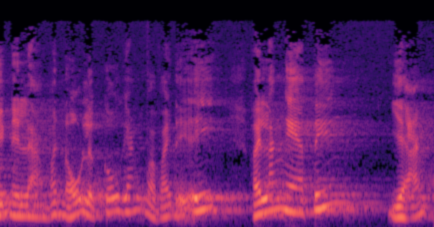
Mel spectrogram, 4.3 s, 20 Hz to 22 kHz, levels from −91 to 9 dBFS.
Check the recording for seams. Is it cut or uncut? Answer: uncut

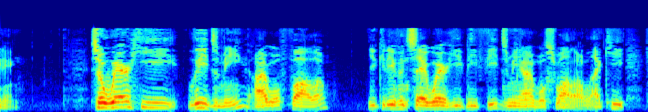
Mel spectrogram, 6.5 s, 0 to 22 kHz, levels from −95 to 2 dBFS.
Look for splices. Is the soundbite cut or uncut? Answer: cut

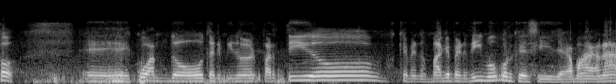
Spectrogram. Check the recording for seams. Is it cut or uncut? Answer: uncut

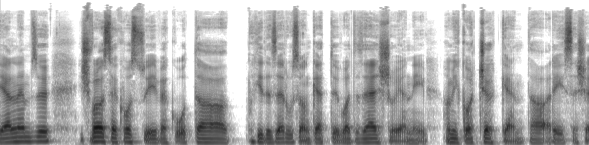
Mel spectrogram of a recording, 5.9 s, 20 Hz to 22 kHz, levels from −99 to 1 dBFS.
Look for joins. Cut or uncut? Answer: cut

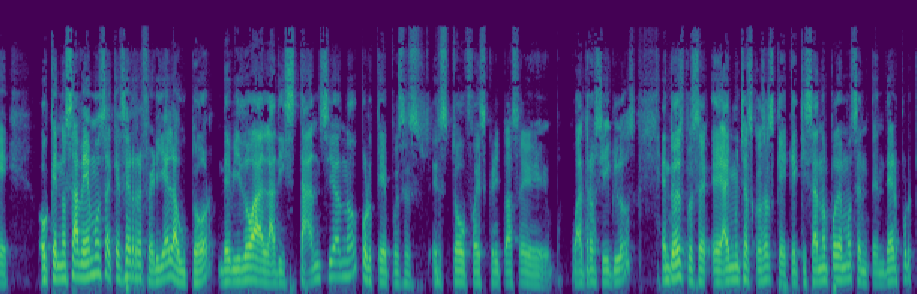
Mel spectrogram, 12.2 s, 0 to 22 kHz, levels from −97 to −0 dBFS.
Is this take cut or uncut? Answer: uncut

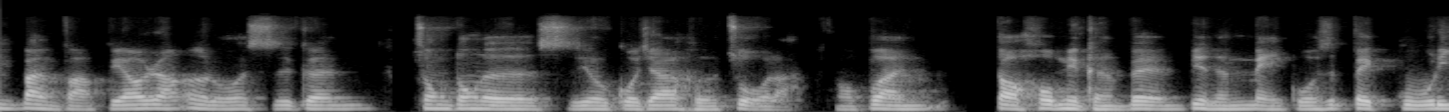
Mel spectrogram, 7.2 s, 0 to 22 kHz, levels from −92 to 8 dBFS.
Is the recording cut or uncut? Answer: cut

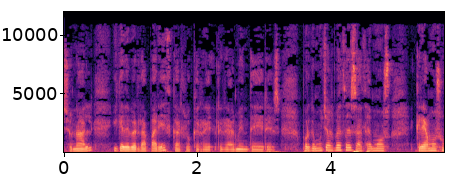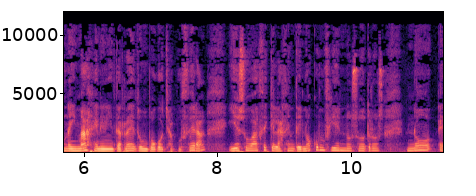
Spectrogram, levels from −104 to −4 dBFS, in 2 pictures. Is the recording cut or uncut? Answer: uncut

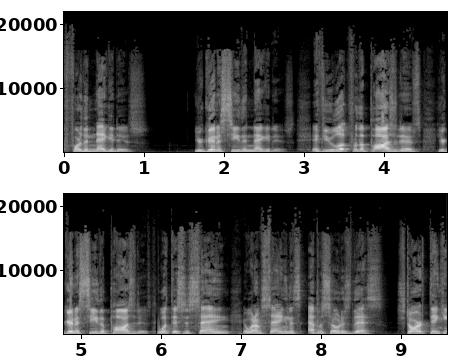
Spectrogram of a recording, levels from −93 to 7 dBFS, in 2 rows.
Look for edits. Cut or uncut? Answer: uncut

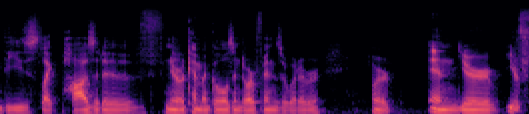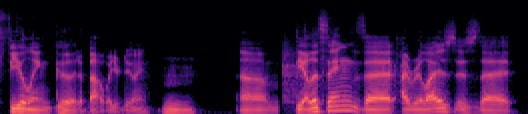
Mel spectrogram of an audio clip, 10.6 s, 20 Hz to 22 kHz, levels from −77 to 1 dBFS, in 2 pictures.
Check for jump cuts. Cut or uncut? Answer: uncut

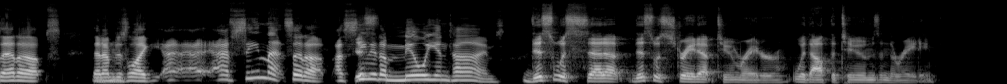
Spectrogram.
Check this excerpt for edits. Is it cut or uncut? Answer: uncut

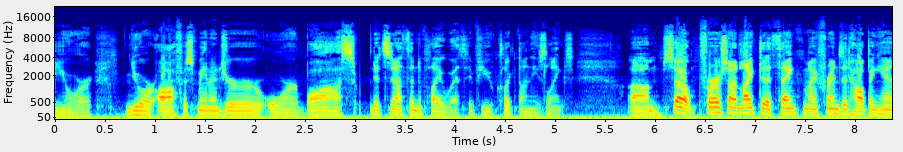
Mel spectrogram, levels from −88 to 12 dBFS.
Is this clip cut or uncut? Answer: uncut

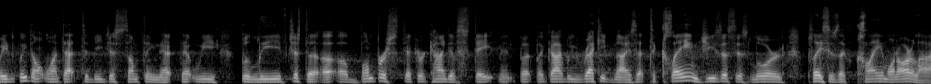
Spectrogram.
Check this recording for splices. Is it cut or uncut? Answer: uncut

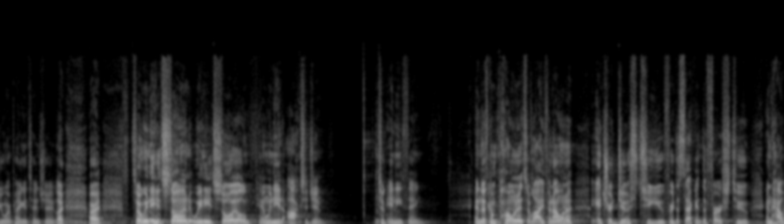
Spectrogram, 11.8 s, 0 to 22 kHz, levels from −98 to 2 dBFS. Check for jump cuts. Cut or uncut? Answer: cut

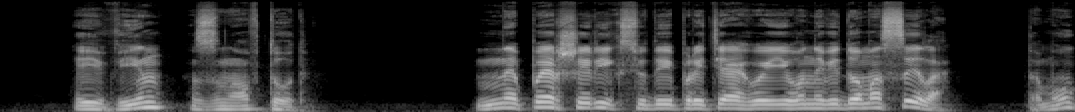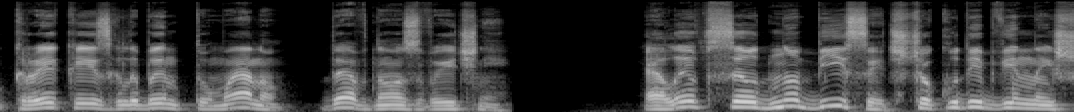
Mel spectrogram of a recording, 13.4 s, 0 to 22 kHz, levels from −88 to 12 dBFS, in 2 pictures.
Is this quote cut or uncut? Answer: uncut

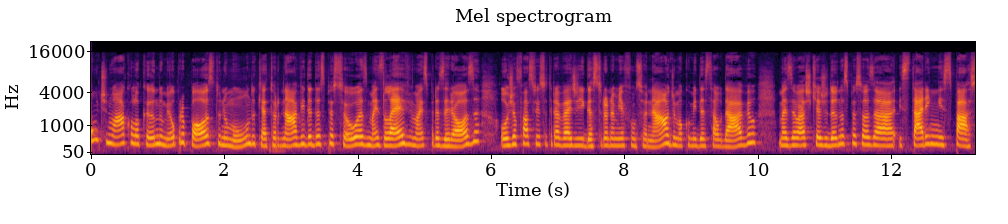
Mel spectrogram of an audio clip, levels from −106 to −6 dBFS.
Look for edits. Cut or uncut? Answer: uncut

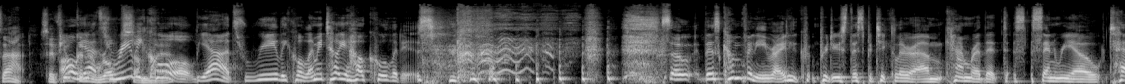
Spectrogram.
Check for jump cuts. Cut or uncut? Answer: uncut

